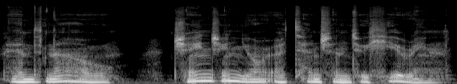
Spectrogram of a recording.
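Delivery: calm, even meditation voice with long pauses; guided meditation. Acted. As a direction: lead the listener gently through each breath. Leads a guided body meditation.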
